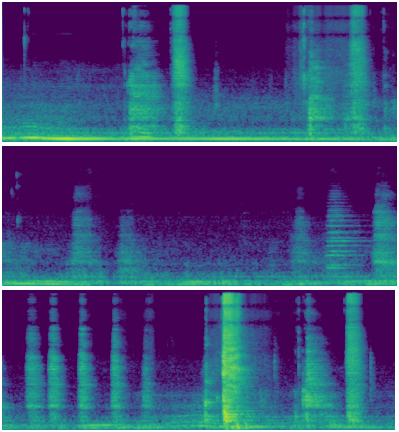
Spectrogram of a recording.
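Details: Several sharp, explosive sneezes from one person (tagged M), with sighing breaths and quick inhalations between them, filmed close up to show the spray; ordinary sneezing in a quiet room.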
